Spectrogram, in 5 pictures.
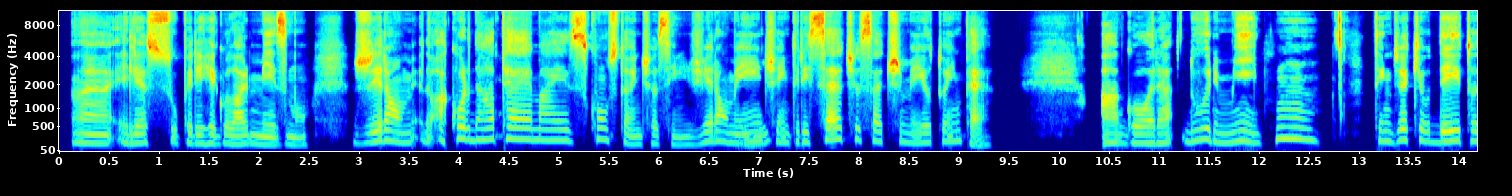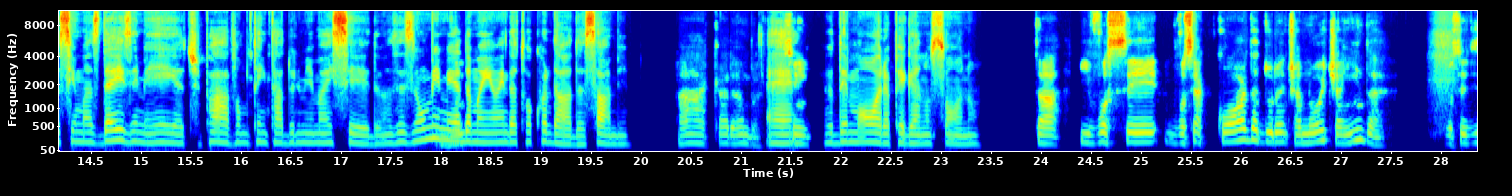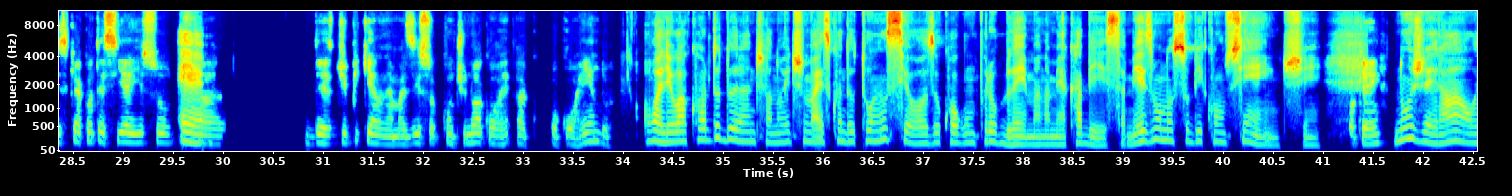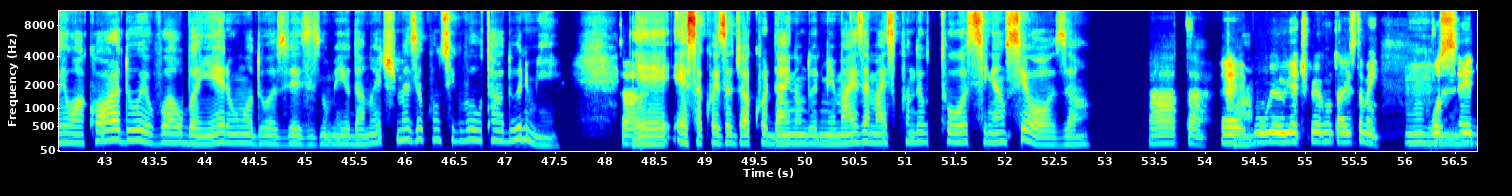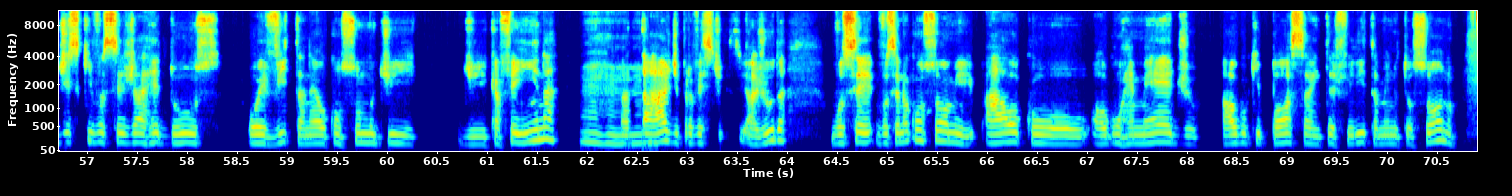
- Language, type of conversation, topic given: Portuguese, advice, Por que acordo cansado mesmo após uma noite completa de sono?
- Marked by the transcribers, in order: other background noise; tapping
